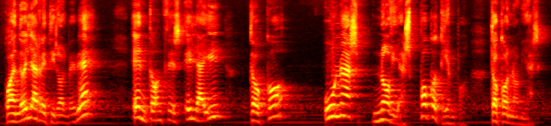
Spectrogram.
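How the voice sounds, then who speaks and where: Lively older woman with Valencian-tinged Spanish. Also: medium pitch, measured pace. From Petrer, eastern Spain. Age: 70s. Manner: animated storyteller who acts out remembered dialogue. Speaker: retired shopkeeper. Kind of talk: reminiscing interview.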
